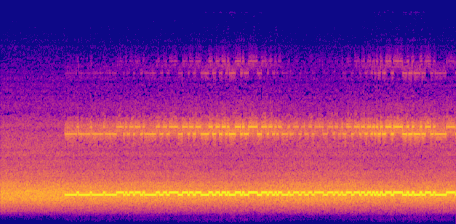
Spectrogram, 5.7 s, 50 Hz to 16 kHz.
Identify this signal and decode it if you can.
RTTY (45.45 baud, 170 Hz shift), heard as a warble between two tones, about 2250 Hz centre, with radio static and a narrow filter. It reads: IT MIGHT BAIT A …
